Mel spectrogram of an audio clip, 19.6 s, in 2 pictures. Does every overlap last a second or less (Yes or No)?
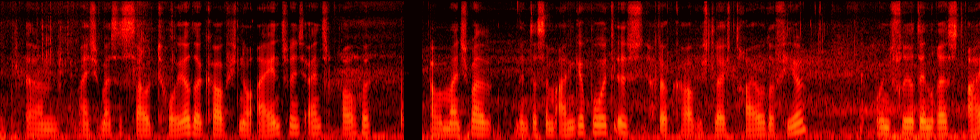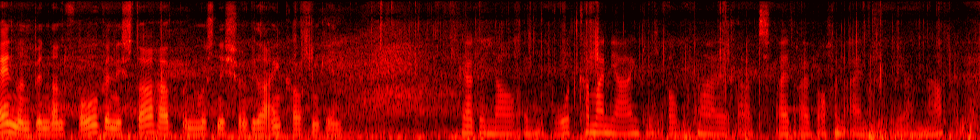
Yes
